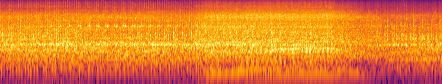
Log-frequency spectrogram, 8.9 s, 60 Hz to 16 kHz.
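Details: Restored marinised Gardner 5LW diesel on test with a temporary starter: slow, steady idle with an even beat, no misfires or knocks; sweet-running normal idle.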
